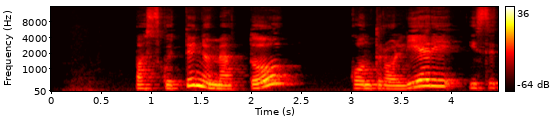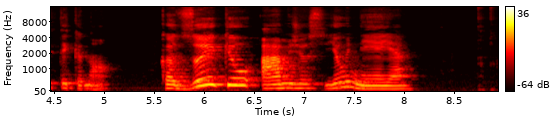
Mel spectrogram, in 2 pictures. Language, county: Lithuanian, Tauragė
